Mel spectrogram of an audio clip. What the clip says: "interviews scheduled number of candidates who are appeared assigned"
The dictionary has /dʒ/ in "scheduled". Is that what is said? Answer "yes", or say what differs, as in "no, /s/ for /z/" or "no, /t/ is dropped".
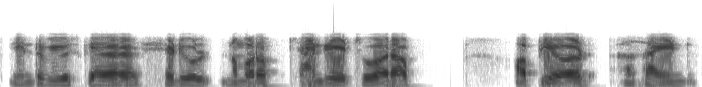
no, /ʃ/ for /dʒ/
